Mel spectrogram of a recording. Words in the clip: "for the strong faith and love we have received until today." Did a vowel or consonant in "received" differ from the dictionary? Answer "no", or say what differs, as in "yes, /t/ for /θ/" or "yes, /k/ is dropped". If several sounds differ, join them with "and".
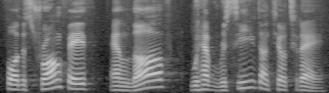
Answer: no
